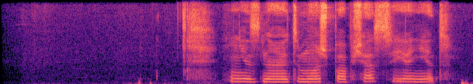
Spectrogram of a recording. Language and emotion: Russian, neutral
